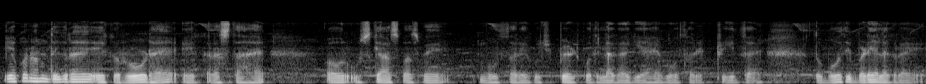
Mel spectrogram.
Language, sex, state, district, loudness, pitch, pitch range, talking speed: Hindi, male, Jharkhand, Jamtara, -19 LUFS, 95 Hz, 90-105 Hz, 225 wpm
